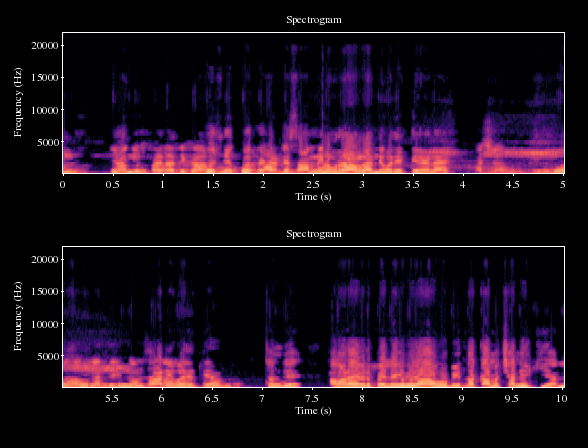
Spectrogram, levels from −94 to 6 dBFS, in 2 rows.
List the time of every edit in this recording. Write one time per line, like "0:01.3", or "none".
0:02.6
0:06.9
